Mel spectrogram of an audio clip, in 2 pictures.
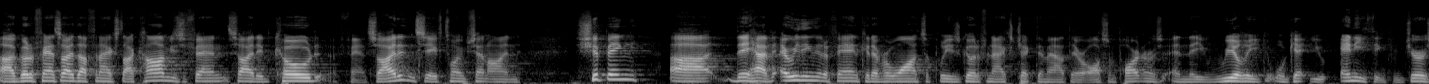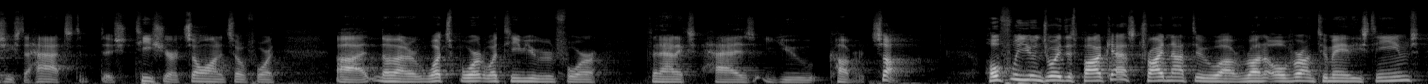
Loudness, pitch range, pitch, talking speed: -26 LUFS, 125-160 Hz, 140 Hz, 180 wpm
